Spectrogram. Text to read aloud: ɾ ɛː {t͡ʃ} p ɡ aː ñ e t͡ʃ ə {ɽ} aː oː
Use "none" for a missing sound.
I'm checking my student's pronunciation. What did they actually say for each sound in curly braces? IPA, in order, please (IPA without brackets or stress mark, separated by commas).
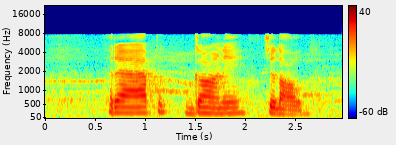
none, l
